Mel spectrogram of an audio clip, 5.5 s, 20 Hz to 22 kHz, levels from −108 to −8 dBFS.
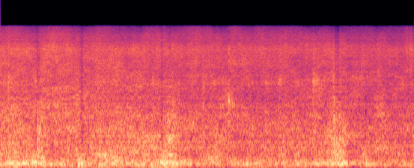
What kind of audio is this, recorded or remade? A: remade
